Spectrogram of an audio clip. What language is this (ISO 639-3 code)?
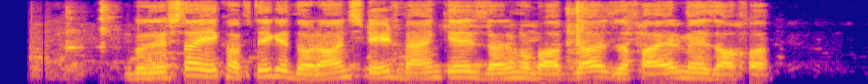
urd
